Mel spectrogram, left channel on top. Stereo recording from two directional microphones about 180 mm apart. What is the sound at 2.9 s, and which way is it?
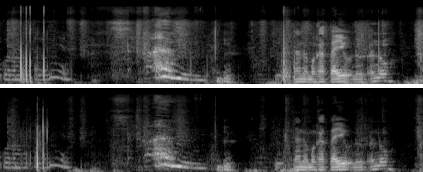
Speech, 35° right (ahead or behind).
